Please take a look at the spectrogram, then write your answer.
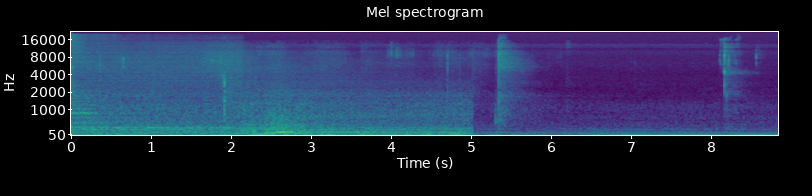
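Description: Traffic noise carries into a townhome garage in downtown Fort Lauderdale as a steady, loud broadband rumble for about five seconds, then drops abruptly to a much quieter low hum.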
